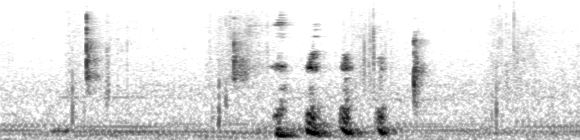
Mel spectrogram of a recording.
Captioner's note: chuckles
